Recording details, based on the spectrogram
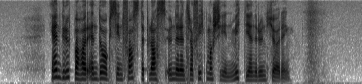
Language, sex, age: Norwegian, female, 50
